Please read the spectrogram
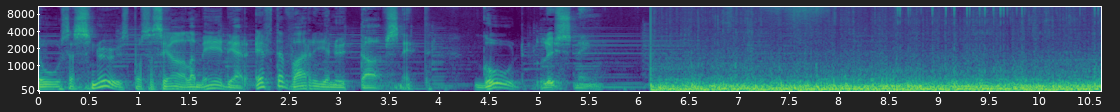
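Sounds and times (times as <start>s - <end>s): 
speech: 0.2s - 6.3s
car rolling over cobblestones recorded from inside the vehicle: 6.1s - 10.6s.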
